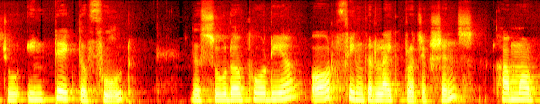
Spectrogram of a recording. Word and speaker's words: pseudopodia: pseudopodia how it pronounced pseudo podia spelling is p s e u d o p o d i a but this p is silent and we pronounced as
